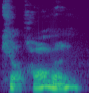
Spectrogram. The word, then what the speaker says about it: Kilchoman: it and here it says established in 2005 kill Holman pronounce kill Holman it's one of the smallest distilleries in Scotland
